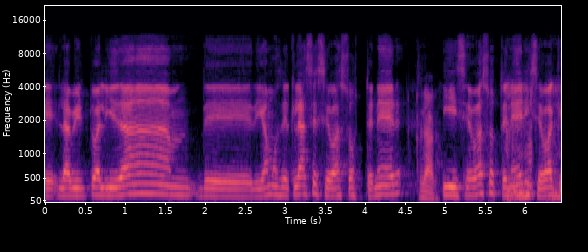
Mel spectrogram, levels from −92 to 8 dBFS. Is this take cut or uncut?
cut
